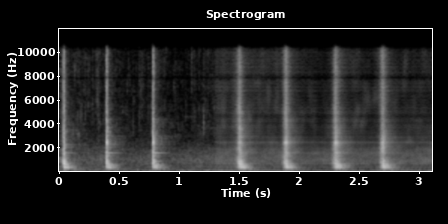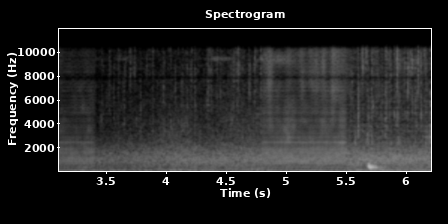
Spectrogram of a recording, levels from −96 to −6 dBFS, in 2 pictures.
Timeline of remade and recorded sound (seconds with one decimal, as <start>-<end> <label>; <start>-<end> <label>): 0.0-1.3 recorded; 1.3-3.4 remade; 3.4-4.8 recorded; 4.8-5.5 remade; 5.5-6.2 recorded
